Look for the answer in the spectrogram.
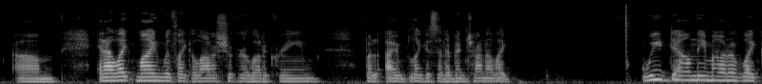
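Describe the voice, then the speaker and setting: A woman in her thirties, hoarse from a cold, chatting casually about books with many fillers. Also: low voice. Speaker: book vlogger. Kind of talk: casual chat.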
